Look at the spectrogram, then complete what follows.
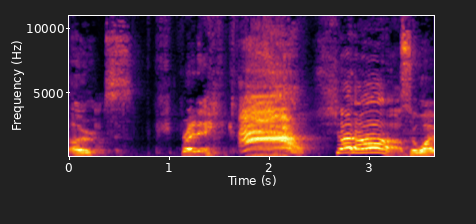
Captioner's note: screaming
